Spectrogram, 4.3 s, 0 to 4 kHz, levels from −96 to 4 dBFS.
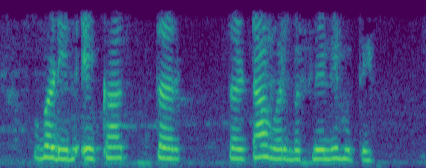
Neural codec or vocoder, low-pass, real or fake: none; 3.6 kHz; real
